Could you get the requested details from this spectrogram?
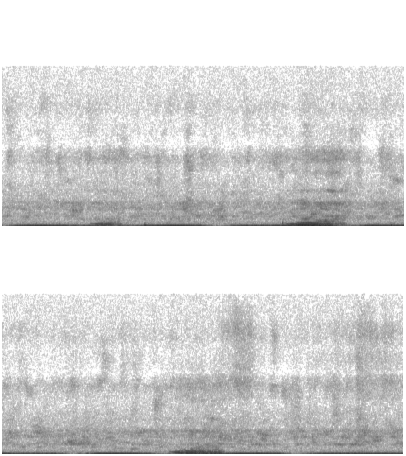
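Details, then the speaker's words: Low, rattling snores on several slow breaths over a steady low hum from a male dog sleeping, tired out after a busy weekend: snoring. "i was laying here and i'm like who is snoring and it's the dog is the dog snoring he's so tired out he's so pooped out"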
